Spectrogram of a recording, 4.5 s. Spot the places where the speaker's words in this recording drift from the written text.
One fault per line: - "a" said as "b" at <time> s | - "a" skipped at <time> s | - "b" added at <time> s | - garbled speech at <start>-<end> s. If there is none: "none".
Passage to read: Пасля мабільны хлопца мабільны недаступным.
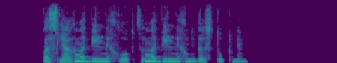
none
